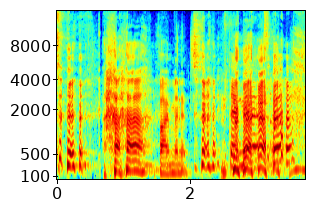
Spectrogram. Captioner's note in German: Lacht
